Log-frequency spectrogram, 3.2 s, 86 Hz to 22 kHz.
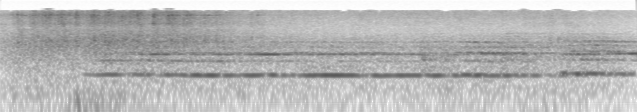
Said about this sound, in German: Das laute Quietschen der Straßenbahnlinie 305 verschwand 1989 mit der Eröffnung der U-Bahn-Linie, die vom Schloss Strünkede bis Bochum Hauptbahnhof führte.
